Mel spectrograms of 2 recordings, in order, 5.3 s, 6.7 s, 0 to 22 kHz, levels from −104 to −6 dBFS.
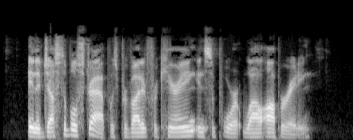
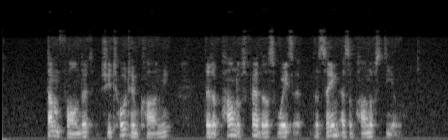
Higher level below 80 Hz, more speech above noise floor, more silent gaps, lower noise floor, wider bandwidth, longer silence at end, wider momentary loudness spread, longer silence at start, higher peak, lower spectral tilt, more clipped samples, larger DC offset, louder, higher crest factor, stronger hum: first, -58 dBFS vs -68 dBFS; first, 57 dB vs 38 dB; neither; first, -76 dBFS vs -71 dBFS; about the same, 7.8 kHz vs 7.8 kHz; about the same, 0.7 s vs 0.7 s; second, 9 LU vs 13 LU; first, 0.4 s vs 0.05 s; first, 0 dBFS vs -12 dBFS; second, -4.5 dB/octave vs -6.5 dB/octave; neither; neither; first, -19 LUFS vs -34 LUFS; about the same, 20 dB vs 22 dB; neither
